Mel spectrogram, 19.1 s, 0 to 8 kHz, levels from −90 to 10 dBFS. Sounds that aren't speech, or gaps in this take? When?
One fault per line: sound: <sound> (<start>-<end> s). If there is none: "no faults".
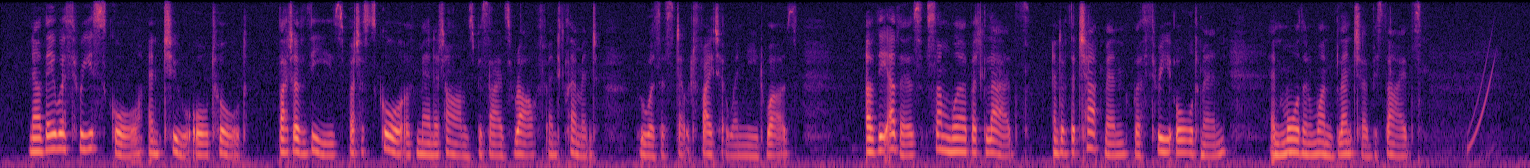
sound: chirp (18.3-18.7 s)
